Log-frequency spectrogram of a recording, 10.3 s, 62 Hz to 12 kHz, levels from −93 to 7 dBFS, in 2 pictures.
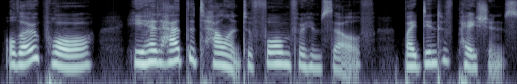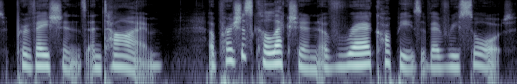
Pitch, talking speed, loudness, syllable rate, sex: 205 Hz, 155 wpm, -20 LUFS, 4.3 syllables/s, female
